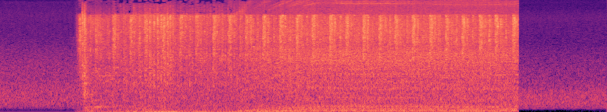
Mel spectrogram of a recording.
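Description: A mower clatters loudly through grass.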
